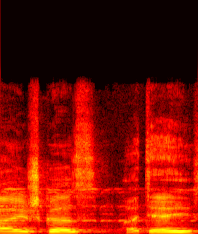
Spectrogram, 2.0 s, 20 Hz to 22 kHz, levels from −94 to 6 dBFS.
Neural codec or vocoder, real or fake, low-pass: none; real; 14.4 kHz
